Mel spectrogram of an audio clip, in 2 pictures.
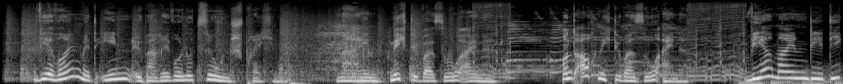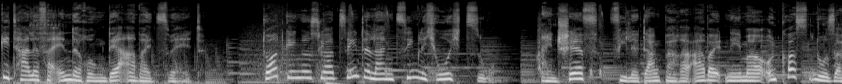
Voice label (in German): Erklaerfilm; Moin App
